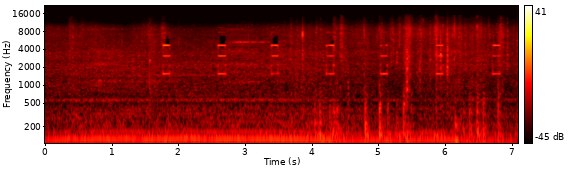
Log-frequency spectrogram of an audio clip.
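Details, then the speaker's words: Renault Megane 2 1.5 dCi, engine running, steering turned: sharp, irregular clunks with some chimes. The owner blamed the strut top mounts, but replacing them didn't stop the clunk; the real cause came from later diagnosis. "et crack as tu entendu c'est merveilleux craquements ce sont les coupelles d'amortisseur"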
